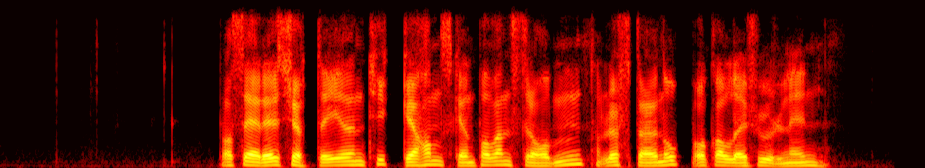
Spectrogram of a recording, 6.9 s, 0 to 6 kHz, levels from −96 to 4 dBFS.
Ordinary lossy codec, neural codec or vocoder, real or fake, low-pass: Opus, 64 kbps; codec, 16 kHz, 4 kbps, FunCodec, trained on LibriTTS, 50 frames a second; fake; 5.4 kHz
